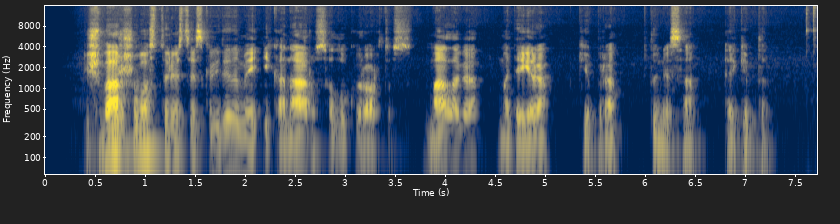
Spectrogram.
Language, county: Lithuanian, Šiauliai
